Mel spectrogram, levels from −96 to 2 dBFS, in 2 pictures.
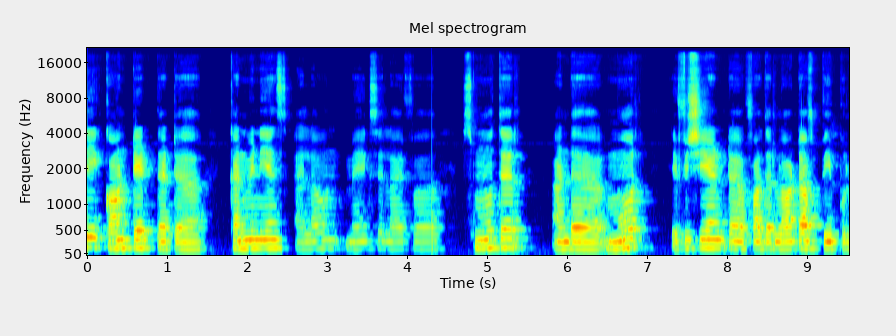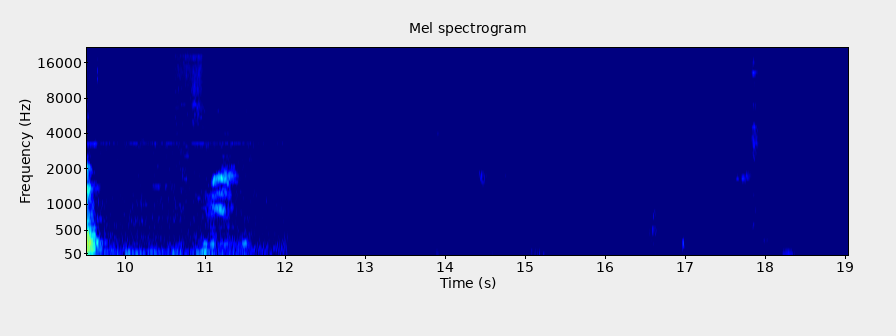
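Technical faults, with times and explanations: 2.43–4.31 s, sudden gain jump: the speech and its background noise drop together by about 12 dB in a single step, with no fade, then return to the earlier level just as abruptly at 4.31 s. The step edges can click.
12.03 s to the end, sudden gain jump: a deeper drop of about 21 dB, again hitting speech and noise equally and with no ramp, and it stays down to the end. A gain setting likely applied instantly, sample to sample, would sound like this.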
